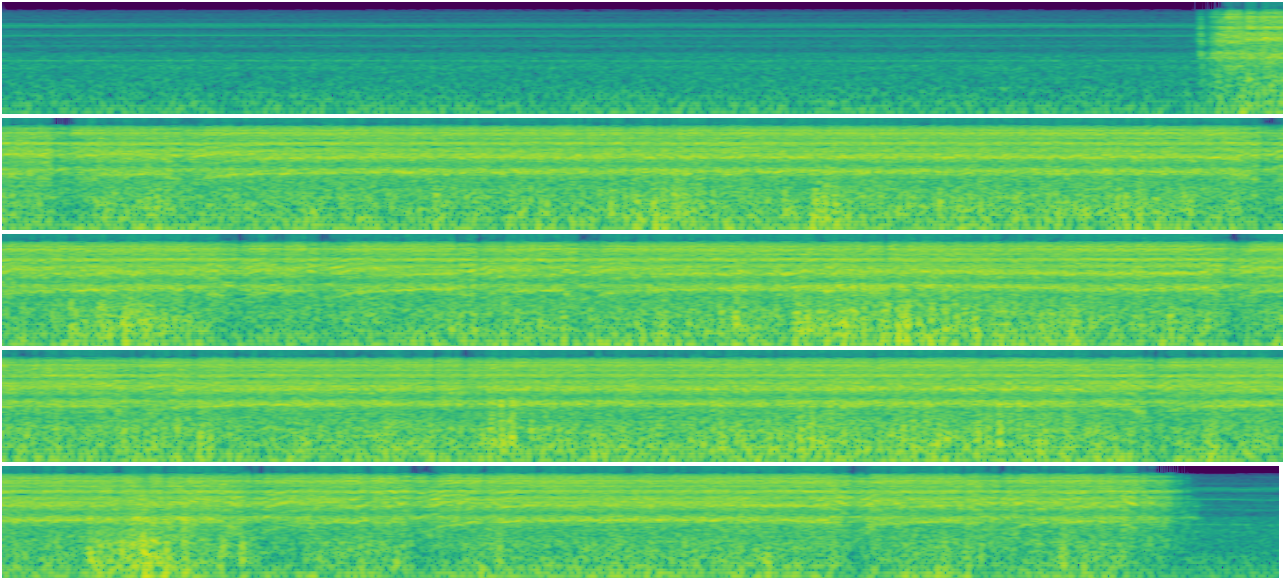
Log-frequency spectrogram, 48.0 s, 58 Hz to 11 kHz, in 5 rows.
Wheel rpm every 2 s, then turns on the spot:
0, 0, 0, 0, 70, 180, 230, 230, 230, 200, 180, 180, 220, 230, 190, 220, 240, 230, 210, 210, 180, 220, 190, 110.
none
